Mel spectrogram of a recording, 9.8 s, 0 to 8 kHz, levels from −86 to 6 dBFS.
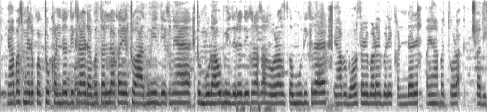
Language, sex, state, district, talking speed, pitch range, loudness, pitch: Hindi, male, Chhattisgarh, Sarguja, 235 wpm, 245-260 Hz, -19 LUFS, 250 Hz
